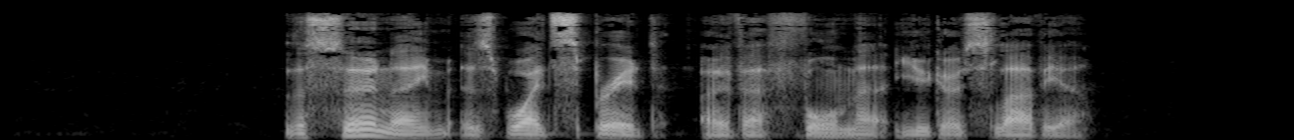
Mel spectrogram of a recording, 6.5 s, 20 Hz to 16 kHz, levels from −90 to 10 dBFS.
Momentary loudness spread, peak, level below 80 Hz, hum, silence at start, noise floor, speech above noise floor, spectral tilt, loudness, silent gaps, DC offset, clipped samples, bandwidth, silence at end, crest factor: 16 LU; -2 dBFS; -64 dBFS; none; 1.45 s; -86 dBFS; 63 dB; -2 dB/octave; -21 LUFS; none; under 0.1%; under 0.1%; 11.5 kHz; 1.05 s; 24 dB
